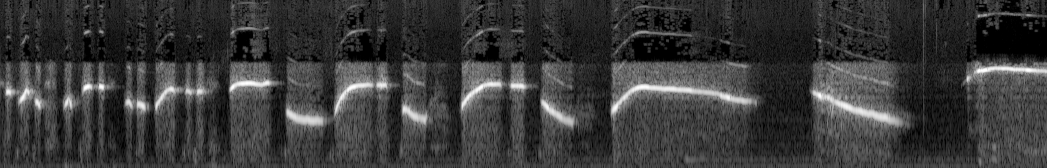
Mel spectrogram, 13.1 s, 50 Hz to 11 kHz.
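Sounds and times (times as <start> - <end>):
human whistling in swooping notes: 0.0 - 9.5, 10.2 - 11.4, 12.0 - 13.0.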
